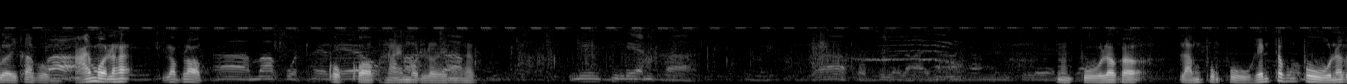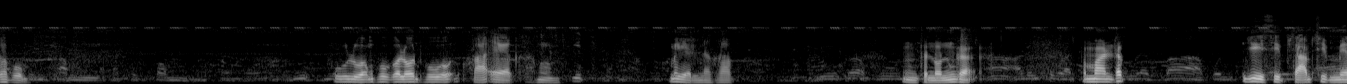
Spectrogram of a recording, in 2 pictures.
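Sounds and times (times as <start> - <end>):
cricket chirping: 0.0 - 26.9
faint voices: 0.0 - 26.9.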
